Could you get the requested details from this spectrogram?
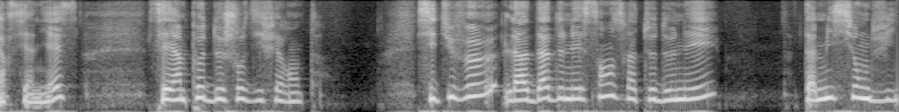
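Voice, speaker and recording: A woman with a high pitch and a dark, mellow tone speaks at a moderate pace with ordinary pitch variation and long, frequent pauses, the sound dry and close with no echo. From France. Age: 50s. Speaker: medium and psychic. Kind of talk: interview.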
